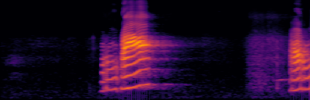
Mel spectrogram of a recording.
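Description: A male rose-ringed parakeet (Indian ringneck) giving one loud call, about a second long, starting about a third of the way in. The call is in its high, raspy talking voice and rises then falls in pitch.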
